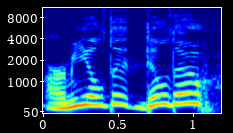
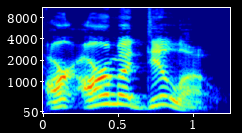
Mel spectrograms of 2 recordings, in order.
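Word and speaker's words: Armadyllo: Was that guy's name Army Dildo? Armadillo. Oh, okay. It's well, spelled a little funny. It's spelled D-Y-L-L-O, but it's just an animal, Gary.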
